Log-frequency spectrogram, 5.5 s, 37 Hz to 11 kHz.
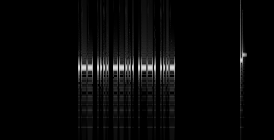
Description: Morse code, heard as a keyed tone, about 36 wpm, 700 Hz. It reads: WH7PV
